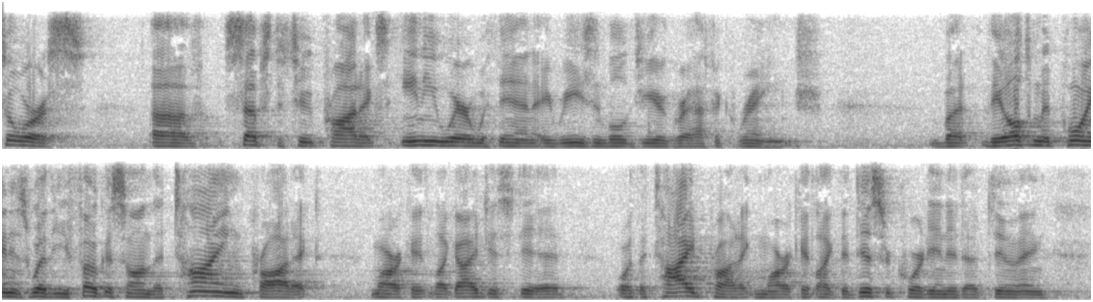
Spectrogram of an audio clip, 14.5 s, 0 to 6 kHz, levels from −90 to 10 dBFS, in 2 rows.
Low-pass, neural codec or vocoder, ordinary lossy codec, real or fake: 5.4 kHz; none; AAC, 48 kbps; real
